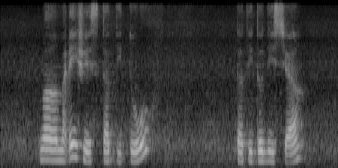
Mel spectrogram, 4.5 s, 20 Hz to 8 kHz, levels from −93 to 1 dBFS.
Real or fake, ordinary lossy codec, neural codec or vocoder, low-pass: fake; none; codec, 16 kHz in and 24 kHz out, 1 kbps, XY-Tokenizer; 7.2 kHz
